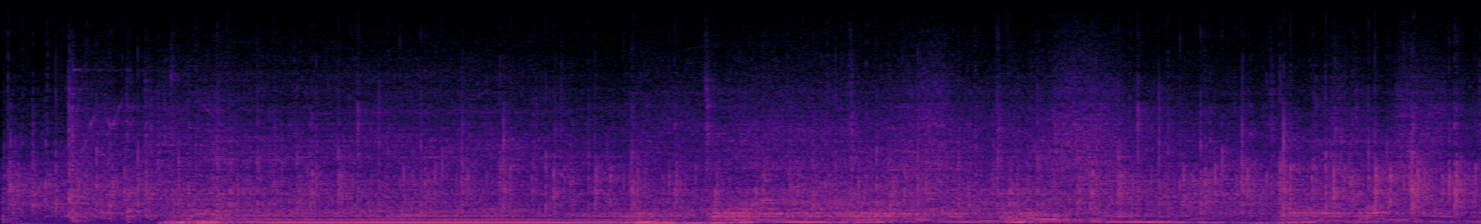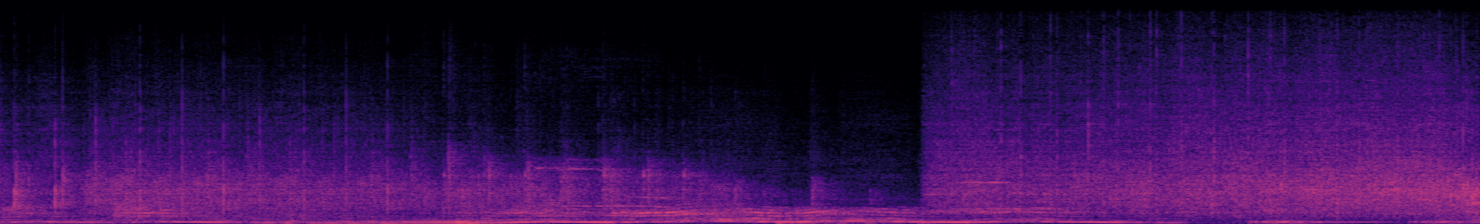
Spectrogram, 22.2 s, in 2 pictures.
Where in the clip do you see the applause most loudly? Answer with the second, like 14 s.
22 s.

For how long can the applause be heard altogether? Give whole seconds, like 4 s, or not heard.
22 s.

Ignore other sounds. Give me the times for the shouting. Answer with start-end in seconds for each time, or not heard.
15.1-16.1.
